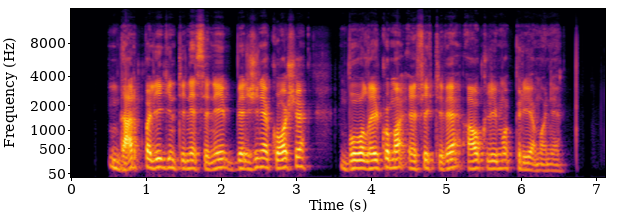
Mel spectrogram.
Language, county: Lithuanian, Šiauliai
